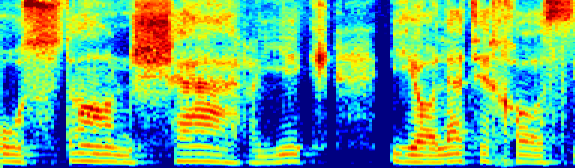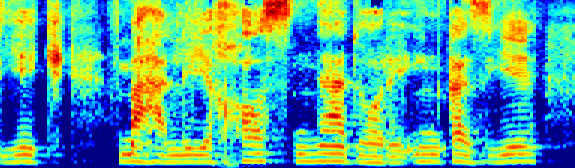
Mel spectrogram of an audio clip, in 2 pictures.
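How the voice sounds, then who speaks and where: A man's medium-pitched voice in a monotone, flat intonation at a very slow pace. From Iran, Qazvin province. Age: 30s. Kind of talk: interview testimony. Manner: halting, many pauses.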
